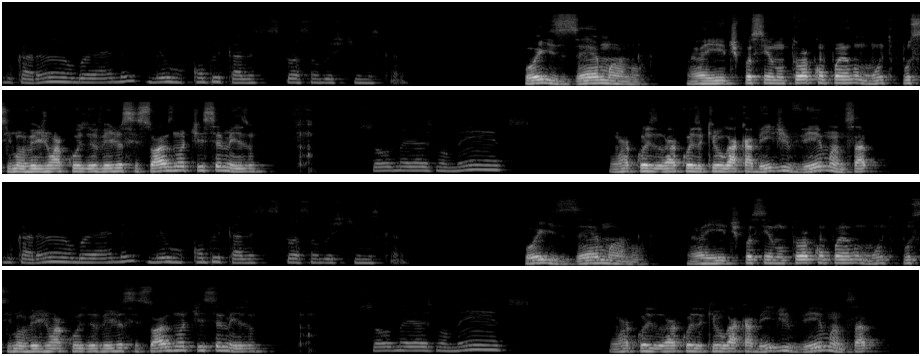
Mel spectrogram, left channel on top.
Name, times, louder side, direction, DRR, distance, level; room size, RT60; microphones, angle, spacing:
voice 1, 0.0-4.1 12.8-14.4, equal, ahead, 0.3 m, -42 dB
voice 2, 5.2-6.4 6.9-11.8 15.3-17.8, left 4 dB, 70° left, 0.7 m, -26 dB
9.2 x 3.3 x 4.6 m
head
